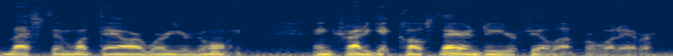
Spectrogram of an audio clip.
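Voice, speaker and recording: Audible room echo surrounds a man's voice. He speaks at a moderate pace with very wide pitch swings. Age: 50s. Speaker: truck driver vlogger; military veteran. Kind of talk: casual vlog monologue. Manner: halting.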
